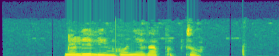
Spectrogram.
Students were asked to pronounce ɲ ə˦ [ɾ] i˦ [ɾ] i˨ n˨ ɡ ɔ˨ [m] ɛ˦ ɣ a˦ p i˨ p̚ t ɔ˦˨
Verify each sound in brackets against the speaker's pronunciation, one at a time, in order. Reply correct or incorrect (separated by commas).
incorrect, incorrect, incorrect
